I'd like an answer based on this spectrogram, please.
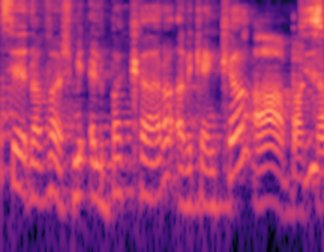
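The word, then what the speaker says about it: البقرة: bien comme il faut c'est pas al bakara c'est bakara tu sais ce que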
